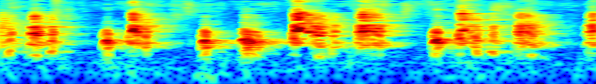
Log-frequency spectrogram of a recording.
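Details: Chukar partridge calling in a rhythmic series of harsh, clucking notes, bursts repeated about every half second, each note broad and chattering, loud and close with little background.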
